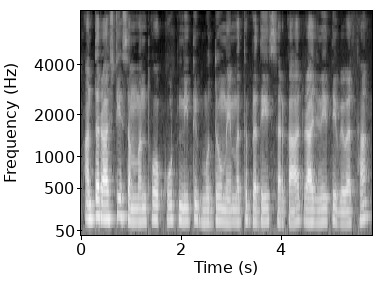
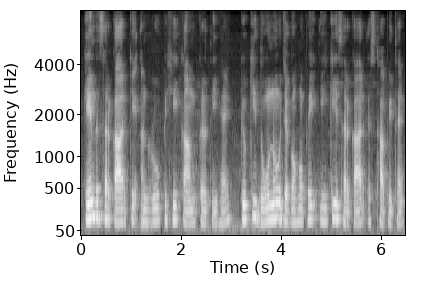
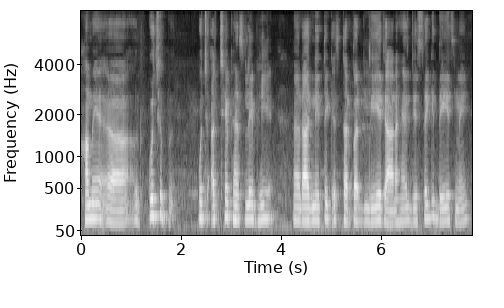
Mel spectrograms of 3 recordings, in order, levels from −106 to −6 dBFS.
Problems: constant background noise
